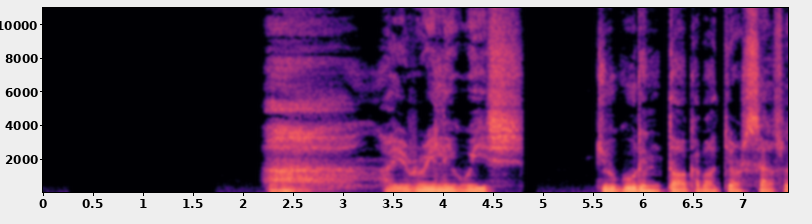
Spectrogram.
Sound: sighs

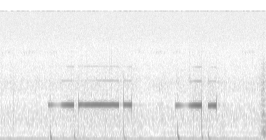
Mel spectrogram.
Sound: beeping

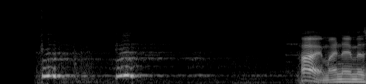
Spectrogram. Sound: train whistle

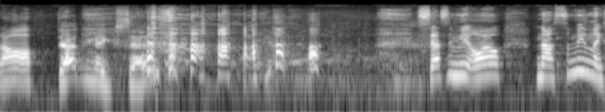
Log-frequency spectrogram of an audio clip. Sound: laughs

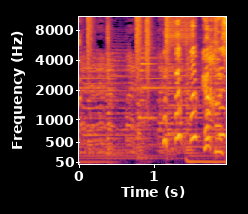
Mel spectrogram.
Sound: laughing

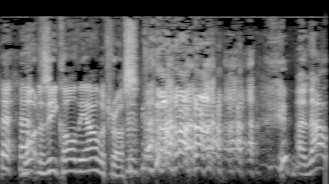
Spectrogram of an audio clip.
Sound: laughing; laughter

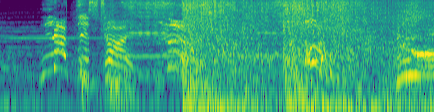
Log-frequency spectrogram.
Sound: grunting

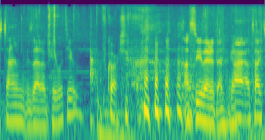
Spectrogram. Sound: laughs

